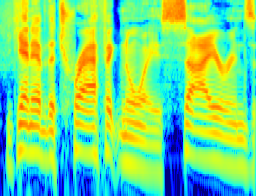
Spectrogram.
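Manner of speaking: usual speaking voice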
